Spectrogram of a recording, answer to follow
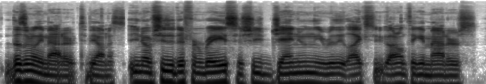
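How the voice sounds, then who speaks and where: A man's voice: fairly low pitch, steady tone, very fast, darkish tone, clean tone, dry recording, studio quality. A young American man answering viewer questions in a casual vlog, talking loosely with lots of fillers and restarts. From United States. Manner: casual, filler-heavy with many "you know"s and restarts.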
